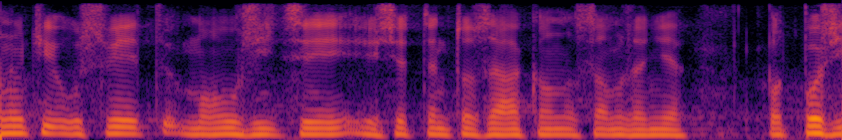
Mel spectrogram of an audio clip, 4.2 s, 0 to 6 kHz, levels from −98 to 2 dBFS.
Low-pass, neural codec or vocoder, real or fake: 5.4 kHz; codec, 16 kHz, 6 kbps, DAC; fake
